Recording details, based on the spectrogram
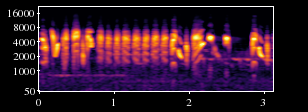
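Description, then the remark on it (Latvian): A marsh warbler sings rapidly and continuously, a dense run of varied chirps, trills and whistled notes tumbling together with no pauses and no voices. “Toties purva ķauķa dziesma ir apbrīnojami daudzveidīga un sarežģīta.”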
